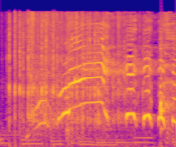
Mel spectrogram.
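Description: Marbles clattering down a clear plastic tube as a stick is pulled in a marble-drop stick game, followed by a loud rising "whoa" exclamation and a few short cries of surprise. Low background music runs under it.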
